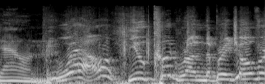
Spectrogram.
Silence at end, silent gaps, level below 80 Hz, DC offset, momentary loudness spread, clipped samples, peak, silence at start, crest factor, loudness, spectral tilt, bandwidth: 0 s; none; -26 dBFS; under 0.1%; 2 LU; under 0.1%; 0 dBFS; 0 s; 14 dB; -15 LUFS; -5 dB/octave; 17 kHz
